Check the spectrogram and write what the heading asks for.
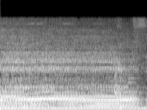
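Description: Black metal song: a distorted electric guitar chord held over a low bass note, ringing steadily with no drum hits.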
